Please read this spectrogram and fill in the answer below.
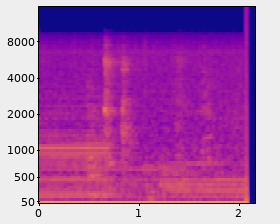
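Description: Electric guitar and bass left ringing through the amplifiers after the last chord, a steady held drone of several tones with amp hum. Two short high squeaks come about two-thirds of a second in, and one of the ringing tones stops at the same time.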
